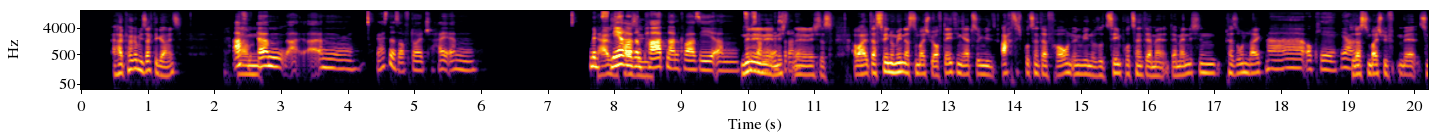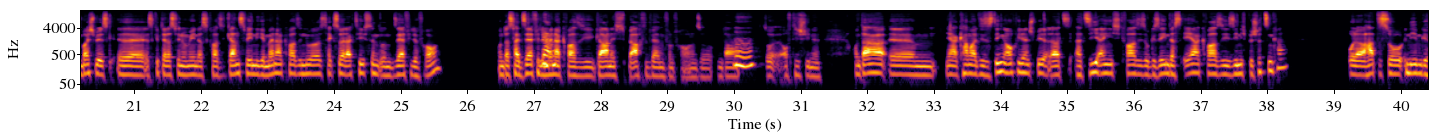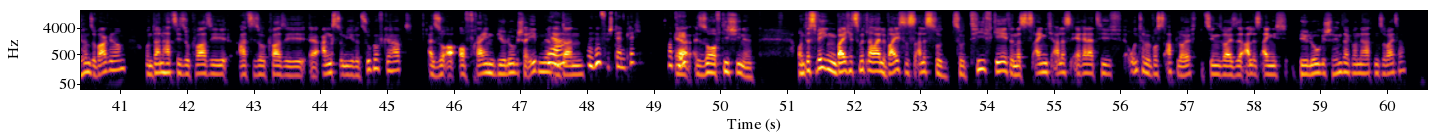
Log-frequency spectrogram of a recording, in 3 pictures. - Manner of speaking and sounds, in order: put-on voice: "Hypergamy"; in English: "Hypergamy"; other background noise
- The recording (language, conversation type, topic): German, advice, Wie kann ich gelassen bleiben, obwohl ich nichts kontrollieren kann?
